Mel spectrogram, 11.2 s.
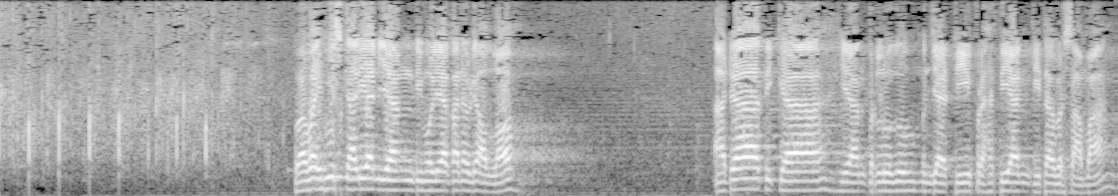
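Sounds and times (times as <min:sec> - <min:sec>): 
audience applause at a large community gathering: 0:00.0 - 0:03.0
speech: 0:03.0 - 0:05.3, 0:07.2 - 0:11.1.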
